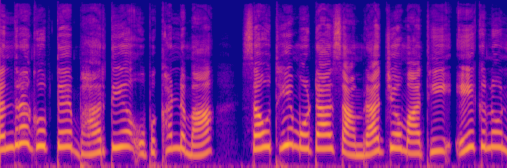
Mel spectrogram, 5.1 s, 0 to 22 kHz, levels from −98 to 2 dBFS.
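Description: No technical faults are audible.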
